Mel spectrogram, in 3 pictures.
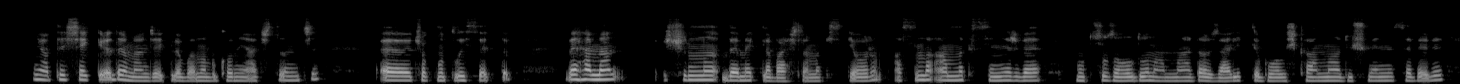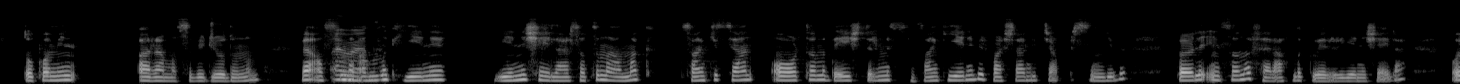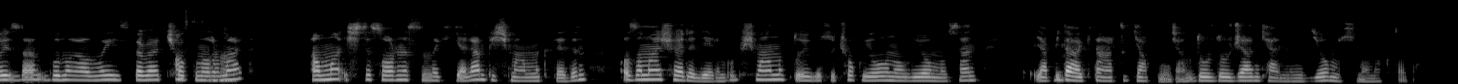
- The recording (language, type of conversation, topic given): Turkish, advice, Anlık satın alma dürtülerimi nasıl daha iyi kontrol edip tasarruf edebilirim?
- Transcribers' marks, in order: other background noise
